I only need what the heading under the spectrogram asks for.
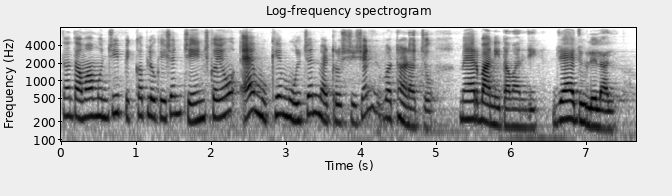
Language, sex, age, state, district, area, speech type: Sindhi, female, 18-30, Delhi, South Delhi, urban, spontaneous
